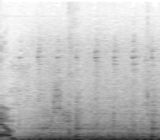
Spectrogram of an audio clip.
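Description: Steady rumble and hiss of a moving car, road and engine noise heard from inside the cabin. A voice trails off at the very start.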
